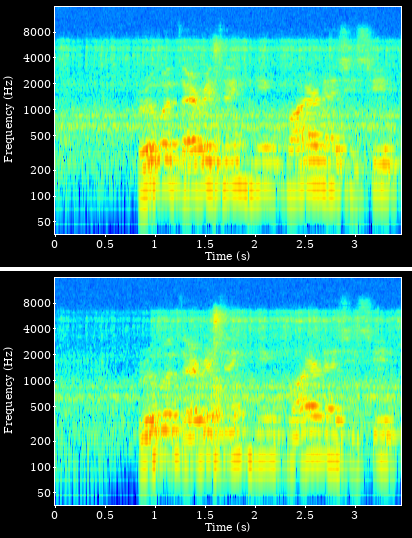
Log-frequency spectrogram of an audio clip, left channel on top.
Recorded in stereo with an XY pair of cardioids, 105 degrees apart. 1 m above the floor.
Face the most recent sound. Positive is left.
turn(degrees=65)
